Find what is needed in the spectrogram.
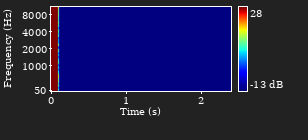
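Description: Near silence: the sound track drops to a dead, gated silence between phrases of speech.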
